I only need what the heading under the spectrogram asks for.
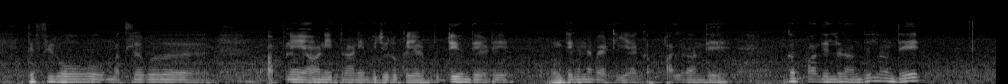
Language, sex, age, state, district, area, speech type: Dogri, male, 18-30, Jammu and Kashmir, Kathua, rural, spontaneous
